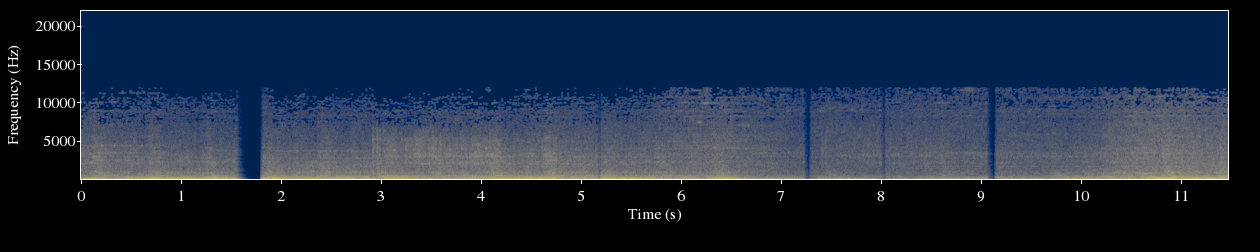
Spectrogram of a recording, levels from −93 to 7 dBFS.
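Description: From 1.55 to 1.82 s the audio is most likely interrupted by a long network dropout. About 200 ms of sound never arrives. The receiver stretches the last sound into a fading buzz or hiss over roughly 234 ms, and about 130 ms of that decays into near silence before the audio resumes without the lost portion. The return lands slightly off the earlier timing, by something like 30 ms, as the playout delay readjusts.

At 5.16 to 5.22 s there is a short concealed packet loss. About 40 ms of audio failed to reach the decoder in time, so the receiver extrapolated from the preceding sound for roughly 33 ms and then blended back into the real signal. What you hear is a brief smear or wobble where that fragment should be, lasting only a few hundredths of a second.

Between 7.22 and 9.16 s the connection loses packets repeatedly, producing the choppy sound of repeated packet loss. Three separate gaps occur, the longest about 76 ms, adding up to around 160 ms of missing audio. 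Each hole is patched by continuing the last sound, so about 8 percent of this stretch is synthetic fill. The result is a choppy quality with pieces dropped out. The gradual level changes in the clip are ordinary fader moves.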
